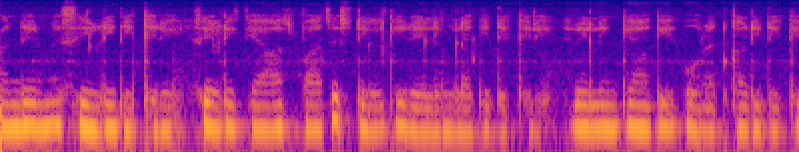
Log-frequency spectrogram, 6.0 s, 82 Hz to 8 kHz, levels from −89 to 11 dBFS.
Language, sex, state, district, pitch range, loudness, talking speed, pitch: Rajasthani, female, Rajasthan, Churu, 160-170 Hz, -19 LUFS, 200 wpm, 165 Hz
